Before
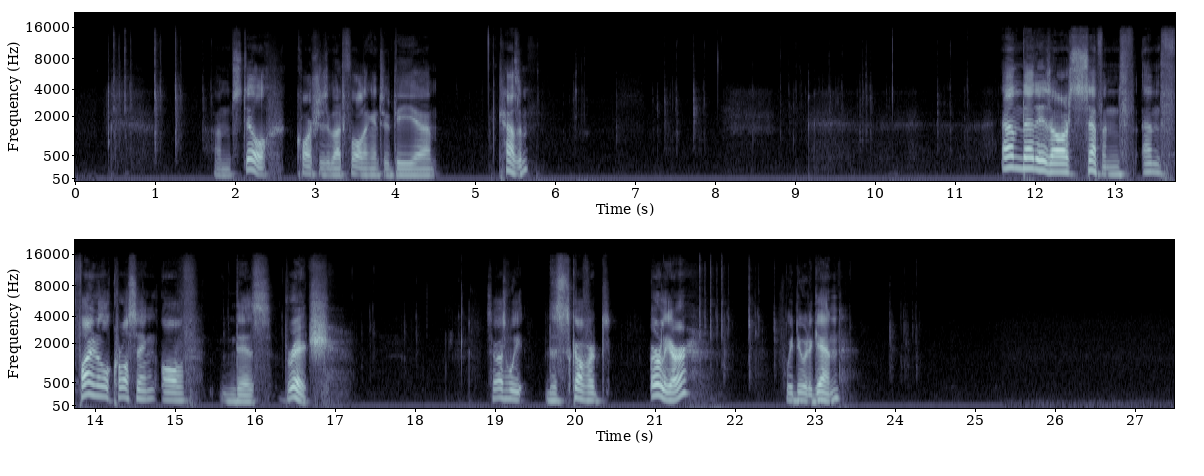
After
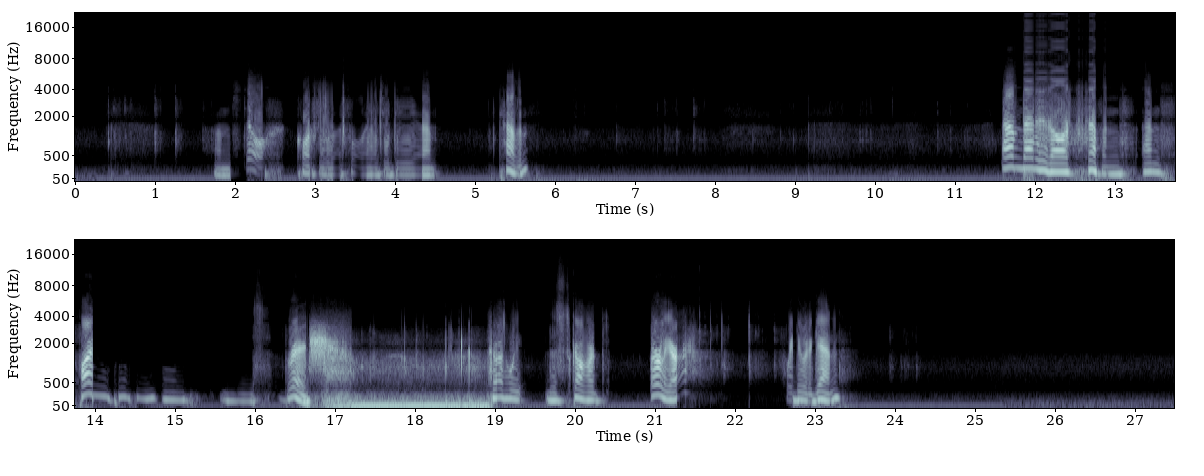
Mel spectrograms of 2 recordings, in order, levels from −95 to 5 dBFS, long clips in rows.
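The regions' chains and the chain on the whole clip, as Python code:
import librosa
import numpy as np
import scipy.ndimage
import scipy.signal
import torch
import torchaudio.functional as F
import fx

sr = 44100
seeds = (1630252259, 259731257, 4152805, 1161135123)

y = fx.chain(x, sr, fx.halfwave_gain(db=-3.0),
    fx.highpass(hz=560.0, slope=12),
    fx.upward_expand(threshold_db=-39.0, expansion=1.5), at=(1.93, 2.37))
y = fx.chain(y, sr, fx.low_shelf(hz=490.0, db=-7.5),
    fx.over_compress(threshold_db=-39.0, ratio=-0.5),
    fx.doppler_dist(depth_ms=0.81), at=(2.92, 4.34))
y = fx.chain(y, sr, fx.air_absorb(metres=150.0),
    fx.comb(ms=5.8, depth=0.45),
    fx.resample_bad(factor=8, down='none', up='hold'), at=(11.73, 13.38))
y = fx.chain(y, sr, fx.ladder_lowpass(hz=210.0, resonance_pct=40),
    fx.over_compress(threshold_db=-44.0, ratio=-0.5), at=(13.96, 15.97))
y = fx.chain(y, sr, fx.lowpass(hz=1900.0, slope=24),
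    fx.env_flatten(amount_pct=70), at=(16.52, 19.02))
y = fx.chain(y, sr, fx.highpass(hz=720.0, slope=12),
    fx.high_shelf(hz=10000.0, db=-4.5),
    fx.over_compress(threshold_db=-32.0, ratio=-1.0), at=(21.26, 22.72))
y = fx.wiener(y, sr, points=25)
y = fx.curve_eq(y, sr, hz=(180.0, 370.0, 960.0, 2900.0, 6400.0), db=(0, -26, 3, -7, -30))
y = y * librosa.db_to_amplitude(6.5)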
